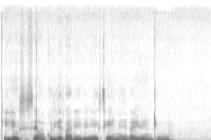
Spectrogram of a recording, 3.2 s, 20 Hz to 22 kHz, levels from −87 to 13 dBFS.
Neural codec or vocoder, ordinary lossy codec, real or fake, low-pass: codec, 44.1 kHz, 2.6 kbps, SNAC; none; fake; none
